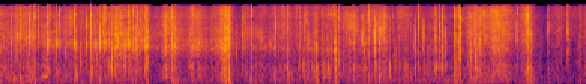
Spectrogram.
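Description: Paper packaging and tape being torn off a cardboard tube in a collectible toy unboxing: continuous close, loud crinkling and ripping with sharp tearing bursts, no talking.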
